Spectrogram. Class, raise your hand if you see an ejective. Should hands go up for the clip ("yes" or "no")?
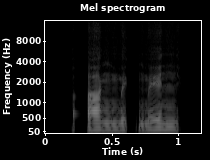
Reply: no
